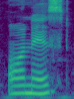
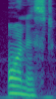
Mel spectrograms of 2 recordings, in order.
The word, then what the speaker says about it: honest: Brit in this word honest this H is silent after this H we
